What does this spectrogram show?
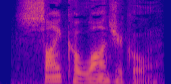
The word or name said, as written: psychological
